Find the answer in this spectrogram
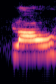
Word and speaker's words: plough: तो टफ में ये इस तरह से होगा प्रोनाउंस, और ये जो है ये प्लाव है, PLOUGH, इसकी जो स्टैंडर्ड प्रोनाउंसिएशन है वो प्लाव है।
